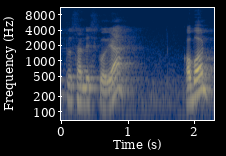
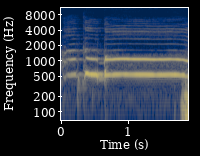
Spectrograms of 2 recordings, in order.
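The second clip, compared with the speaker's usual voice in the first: much louder, very high, long drawn-out yell; loud shout; 13 dB louder, much slower than usual. Acted. Puppet Kobon yells even louder for Uncle Bob to come. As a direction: shout it with everything, so he hears. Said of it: "Kurang kuat, dia nggak denger".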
